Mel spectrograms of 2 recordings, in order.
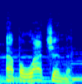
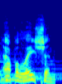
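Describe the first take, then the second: First: The word is said the local way. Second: The word is said the Northern way. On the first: This is how people from the region say it. "the locals pronounce it" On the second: This is how outsiders from the North say it. "Us Northerners have always pronounced it"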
